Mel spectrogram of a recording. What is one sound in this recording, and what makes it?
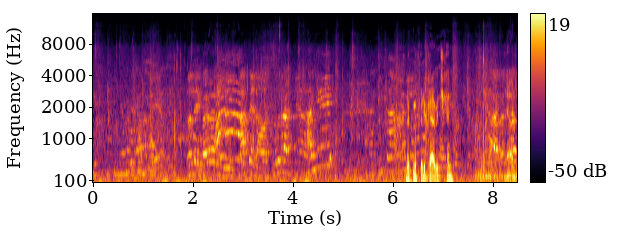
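A man bites and chews juicy mango noisily.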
